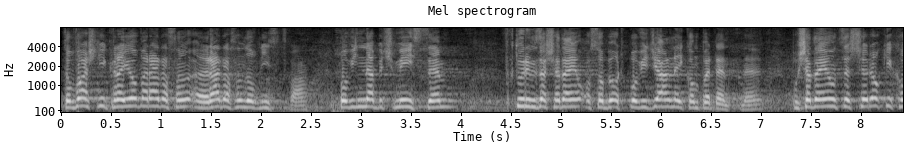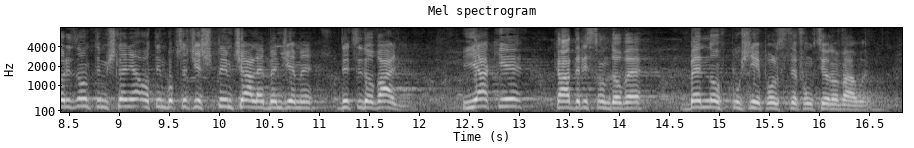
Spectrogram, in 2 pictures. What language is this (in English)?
Polish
